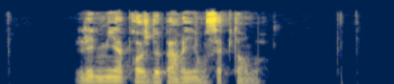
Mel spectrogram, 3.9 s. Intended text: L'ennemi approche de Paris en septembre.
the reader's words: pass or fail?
pass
